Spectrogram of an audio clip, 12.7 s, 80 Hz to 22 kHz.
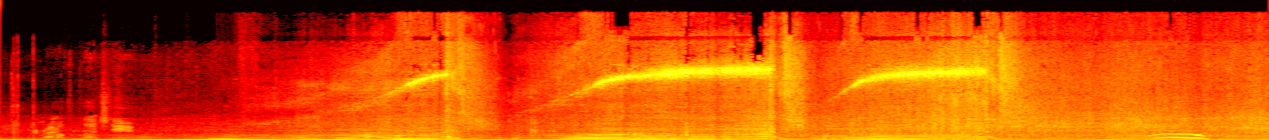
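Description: An 800 hp Toyota Supra pulls hard off the clutch, its engine note climbing through several gears with brief drops at each shift, loud and close from inside the car, with wind rushing past and voices talking over it.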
